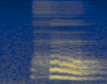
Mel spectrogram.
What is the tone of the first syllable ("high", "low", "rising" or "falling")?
falling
